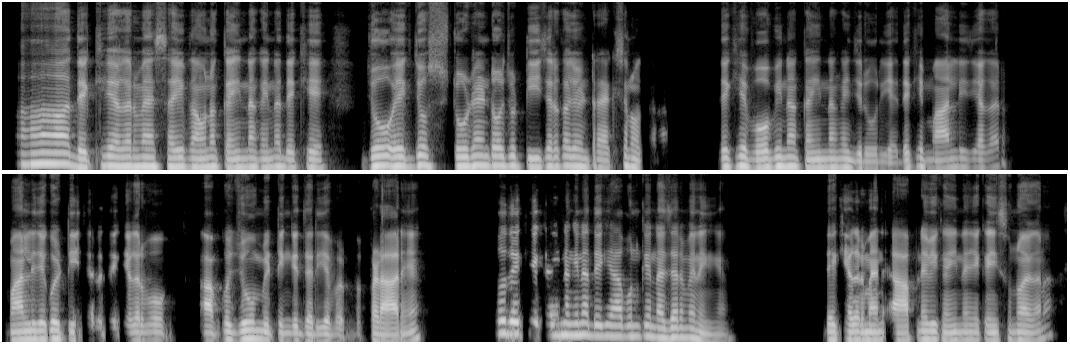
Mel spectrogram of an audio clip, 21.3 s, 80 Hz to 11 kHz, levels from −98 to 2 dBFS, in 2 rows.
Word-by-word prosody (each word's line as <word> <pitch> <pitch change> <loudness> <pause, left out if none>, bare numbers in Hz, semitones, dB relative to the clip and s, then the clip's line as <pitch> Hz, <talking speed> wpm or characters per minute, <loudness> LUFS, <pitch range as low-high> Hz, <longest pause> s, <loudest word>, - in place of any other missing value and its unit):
अ, 170 +1 +4
देखिए 135 +3 +1
अगर 135 0 +4
मैं 130 0 +4
सही 130 0 +2
बताऊँ 120 0 +1
ना, 130 - +2
कहीं 120 -1 0
न 125 0 0
कहीं 115 0 -2
ना 130 +2 -1
देखिए 115 -1 -2 0.4
जो 140 +1 +4
एक 135 -2 +3
जो 145 +2 +2
स्टूडेंट 135 +2 +1
और 140 0 +2
जो 140 +1 -1
टीचर 130 0 -1
का 140 +1 -1
जो 135 - +2
इंटरैक्शन 120 +1 -3
होता 120 -3 -4
ना, - - -25 0.5
देखिए 130 +2 +1
वो 120 0 +1
भी 135 +2 +2
ना 135 0 +2
कहीं 115 0 -1
न 120 0 -2
कहीं 120 -1 -1
ज़रूरी 100 -2 -7
है, 90 - -7
देखिए 115 +6 -5
मान 110 +1 -3
लीजिए 120 -1 -11
अगर 120 +4 -10 0.7
मान 115 +1 +5
लीजिए 120 0 +3
कोई 125 +1 +3
टीचर 115 -1 -6
थे - - -10
कि - - -6
अगर 110 0 0
वो 110 -1 -4 0.4
आपको 115 +4 -2
जूम 120 +3 +2
मीटिंग 110 -2 -3
के 105 - +1
ज़रिए 95 +1 -1
ब 95 0 -7
ब - - -21
पढ़ा 90 -2 +6
रहे 95 +3 -1
हैं, 120 - -3 0.8
तो 205 - +3
देखिए 195 - +1
कहीं 175 - -5
न 180 - +3
कहीं 175 - +2
ना 185 - +2
देखिए 165 -1 -1
आप 160 0 0
उनके 160 0 -2
नज़र 145 -1 +1
में 140 -1 -1
नहीं 100 -7 -2
हैं, 90 - -13 1.0
देखिए 115 +1 0
अगर 115 - +3
मैंने 110 -1 +2
आपने 115 +3 +1
भी 115 - +3
कहीं 110 -1 -1
न 110 0 -2
कहीं 110 -1 +1
सुना 110 +1 -2
होगा 110 +2 -2
ना 155 +6 -12
120 Hz, 220 wpm, -23 LUFS, 110-135 Hz, 1.0 s, पढ़ा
